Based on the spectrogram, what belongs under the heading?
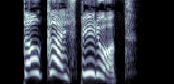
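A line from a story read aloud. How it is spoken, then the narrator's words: Shout. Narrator (Russian): Алиса крикнула Герасику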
